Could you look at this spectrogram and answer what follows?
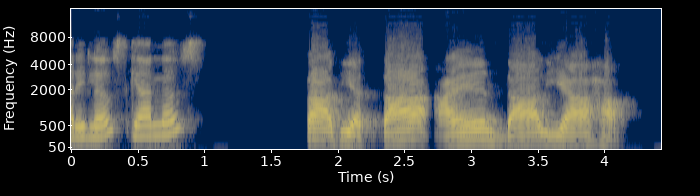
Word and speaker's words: تعدیہ: بالسکینی بالسیوفی، یہ با تعدیہ کے معنی میں آتا ہے، یعنی تجاوز کرنا اس کے ذریعے.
